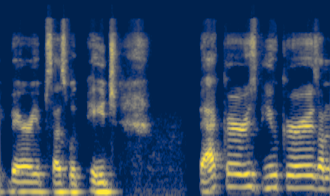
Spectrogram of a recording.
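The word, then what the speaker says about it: Bueckers: We love Yukon in this family, but I also just am very very obsessed with Paige Beckers, Bukers. I'm not exactly sure how to pronounce Beckers.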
